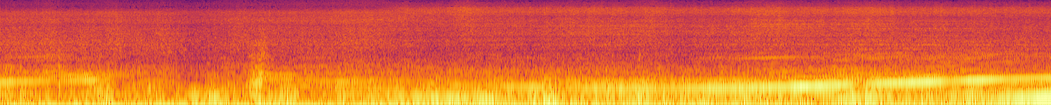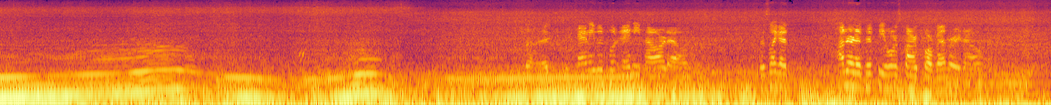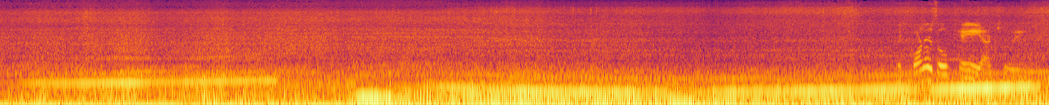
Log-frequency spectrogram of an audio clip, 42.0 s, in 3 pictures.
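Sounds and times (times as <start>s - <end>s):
car engine revving: 0.0s - 42.0s.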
